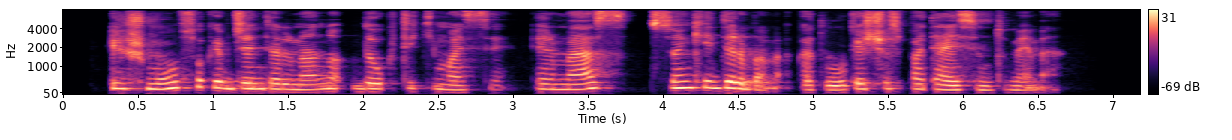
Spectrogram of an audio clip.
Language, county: Lithuanian, Vilnius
